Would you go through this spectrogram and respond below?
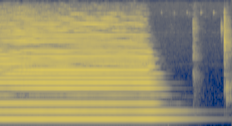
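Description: A single bowed note B, fingered with the first finger on the A string of an orchestral string instrument, held steady and clear for about a second and a half before fading out.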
